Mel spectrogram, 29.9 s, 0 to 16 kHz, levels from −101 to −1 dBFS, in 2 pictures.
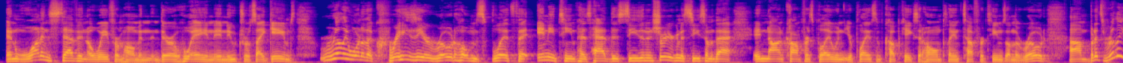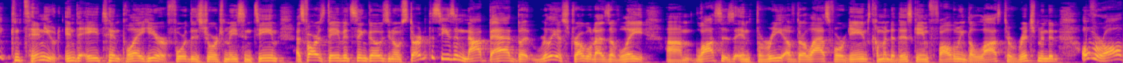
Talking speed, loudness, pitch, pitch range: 215 wpm, -22 LUFS, 135 Hz, 115-155 Hz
